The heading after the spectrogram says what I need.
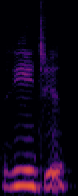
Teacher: جیم جو ہے وہ قطب جد کا لیٹر اور یہاں پر سٹاپ ہے تو اس لیے یہاں پر قلقلہ ہوگا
